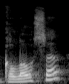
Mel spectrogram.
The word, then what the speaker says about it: glossa: And the word tongues just comes from a Greek word called that's pronounced glossa.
